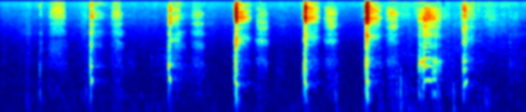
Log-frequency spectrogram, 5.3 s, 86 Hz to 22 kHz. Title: 7 week old baby girl, hiccup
